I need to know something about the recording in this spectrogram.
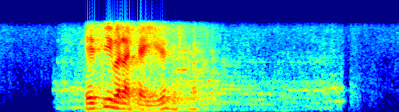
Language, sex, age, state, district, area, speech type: Hindi, male, 18-30, Bihar, Vaishali, rural, conversation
